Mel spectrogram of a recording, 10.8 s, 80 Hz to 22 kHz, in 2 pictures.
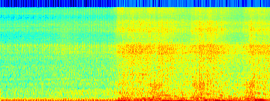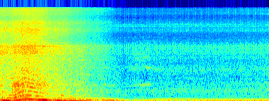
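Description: B20VTEC four-cylinder engine idling, then revved in several quick blips over a few seconds before dropping back to a quieter idle. The owner reports it running smoothly with no abnormal ticking after its valve lash adjustment.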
